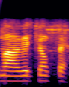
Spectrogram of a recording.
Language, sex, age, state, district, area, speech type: Urdu, male, 45-60, Uttar Pradesh, Muzaffarnagar, urban, conversation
